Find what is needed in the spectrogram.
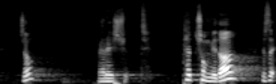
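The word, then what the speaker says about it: בראשית: 뭐라고 읽는다고 했습니까? 베레시트, 그죠? 베레시트.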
